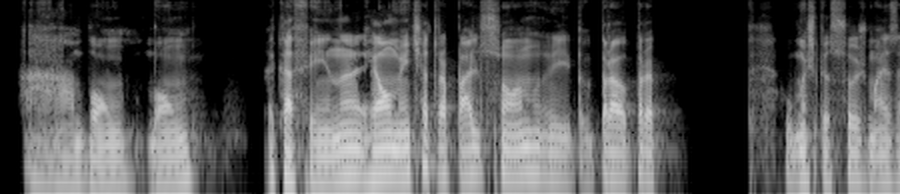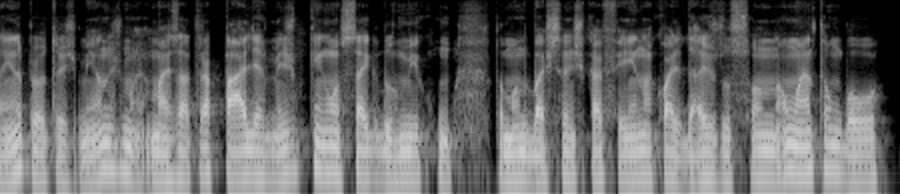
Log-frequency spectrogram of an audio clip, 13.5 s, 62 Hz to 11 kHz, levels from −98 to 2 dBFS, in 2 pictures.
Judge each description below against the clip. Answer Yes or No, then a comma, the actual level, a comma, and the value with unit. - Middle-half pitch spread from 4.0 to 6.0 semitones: No, average, 2.7 semitones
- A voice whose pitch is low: Yes, very low, 95 Hz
